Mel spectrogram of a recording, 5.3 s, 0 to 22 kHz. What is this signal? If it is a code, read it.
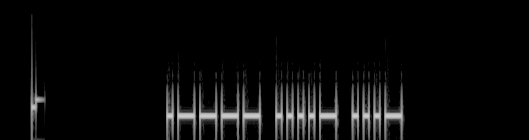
Morse code, heard as a keyed tone, about 22 wpm, 700 Hz. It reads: 14V
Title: Three Challenging Letter-Number Combinations 22wpm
